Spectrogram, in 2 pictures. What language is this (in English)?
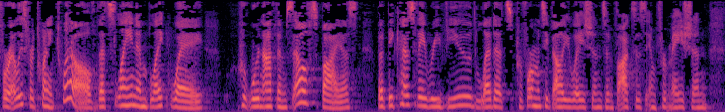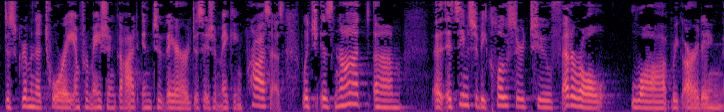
English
